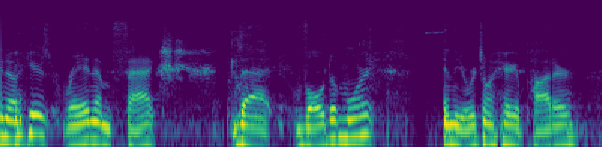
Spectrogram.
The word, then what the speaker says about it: Voldemort: here's random fact that Voldemort in the original Harry Potter like books when she wrote it was supposed to be more along the line of a silent T like a French pronunciation but then the first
